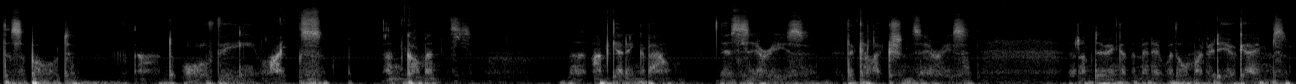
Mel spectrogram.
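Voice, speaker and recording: A man whispers slowly as an ASMR host. His voice is all breath, with crisp, very bright sibilant edges. He keeps a gentle, hushed narration, lingering on words. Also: no room sound, poor audio. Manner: slow, gentle, hushed delivery with drawn-out words.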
